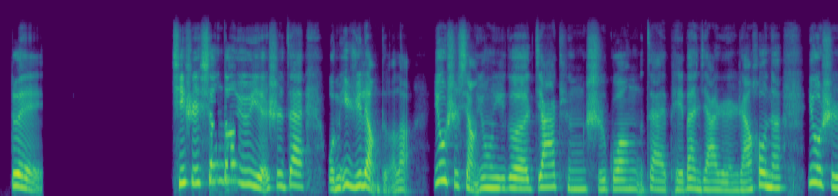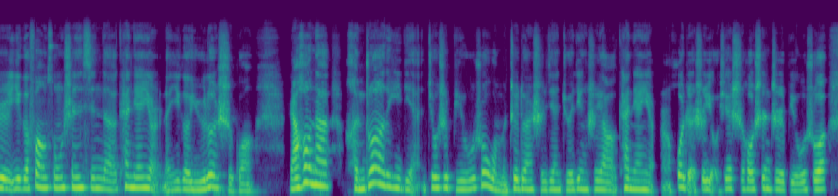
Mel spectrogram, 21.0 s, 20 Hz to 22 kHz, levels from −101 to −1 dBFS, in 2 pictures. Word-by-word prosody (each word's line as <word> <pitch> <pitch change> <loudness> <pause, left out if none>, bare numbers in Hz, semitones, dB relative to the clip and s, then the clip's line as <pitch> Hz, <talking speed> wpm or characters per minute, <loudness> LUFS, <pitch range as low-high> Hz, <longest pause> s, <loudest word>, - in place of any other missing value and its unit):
对。 230 -8 +5 1.6
其 295 +1 +6
实 305 -2 +3
相 335 +2 0
当 345 0 +1
于 280 -4 +1
也 220 -5 +4
是 245 +4 -1
在 240 0 +2 0.3
我 185 - 0
们 205 +4 +2
一 265 -2 +5
举 235 +2 +5
两 250 - +5
得 - - -10
了， - - -5 0.2
又 345 +4 +4
是 310 -7 -1
想 240 -1 0
用 210 +1 +3
一 200 -1 +1
个 200 -2 +4
家 220 +4 +2
庭 190 -5 -5
时 180 -2 -3
光 185 0 -2
在 180 -4 -3
陪 170 0 -5
伴 195 0 0
家 170 -1 -1
人， 160 -2 -4
然 165 +2 0
后 255 +7 +3
呢， 210 -2 +4 0.3
又 310 0 +3
是 210 -9 +3
一 195 +3 -1
个 190 0 0
放 210 +1 +1
松 210 0 -1
身 215 0 +1
心 205 -1 -3
的 175 -3 -6
看 225 +6 -2
电 210 0 +3
影 200 -2 0
儿 - - -13
的 - - -8
一 170 +3 -7
个 175 -1 -1
娱 165 +2 0
乐 225 +2 +3
时 145 -8 -4
光， 140 0 -8 0.4
然 195 +1 +4
后 315 +7 +3
呢， 250 -3 +4 0.2
很 190 -1 -1
重 285 +8 +2
要 285 -3 +2
的 240 - 0
一 210 -2 -1
点 185 +3 -8
就 210 0 +1
是 210 0 -1
比 205 -4 -9
如 175 +3 -2
说 255 +5 0
我 200 -6 0
们 140 -4 -5
这 195 +6 +1
段 180 -1 -2
时 170 -2 -6
间 170 0 -4
决 165 0 -4
定 180 0 -2
是 180 +1 -5
要 165 -3 -4
看 205 -1 -1
电 175 -1 0
影 165 - -4
儿， - - -12
或 230 -2 -1
者 - - -4
是 180 - -3
有 175 - -5
些 195 0 -4
时 190 -2 -7
候 175 -1 -1
甚 195 0 -2
至 175 -2 -3
比 160 - -10
如 155 +2 -4
说 180 +2 0
195 Hz, 270 characters per minute, -24 LUFS, 175-225 Hz, 1.6 s, 其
